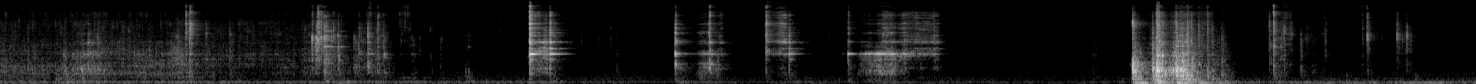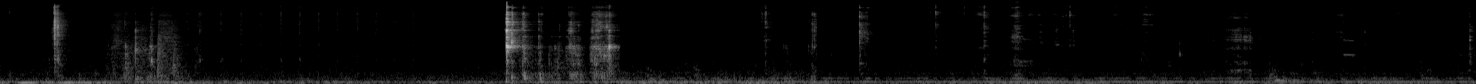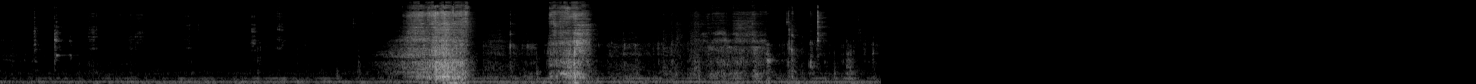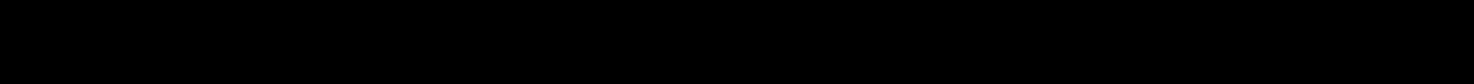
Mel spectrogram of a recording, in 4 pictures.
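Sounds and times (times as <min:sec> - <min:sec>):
dishes and utensils clinking: 0:00.2 - 0:04.2, 0:05.3 - 0:05.8, 0:19.8 - 0:21.0
faint steady hum: 0:12.2 - 0:38.3.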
